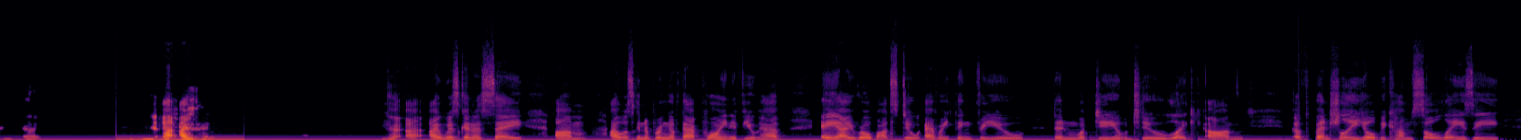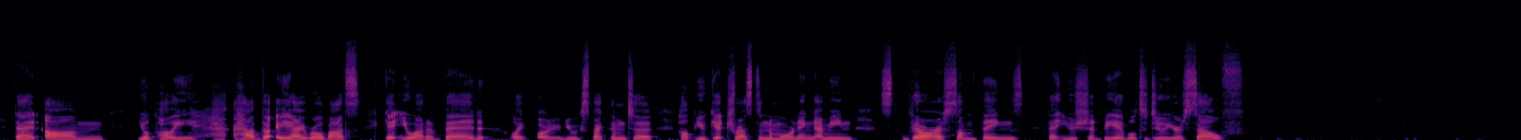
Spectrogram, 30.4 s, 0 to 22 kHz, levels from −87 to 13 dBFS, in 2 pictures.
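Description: Speech recording with several faults. Mains hum at 50 Hz runs from 0.0 to 14.03 s, a steady low tone nearly as loud as the speech, typical of a ground loop or nearby transformer. From 1.16 to 2.44 s a sudden gain jump raises speech and background together by 12 dB, likely a digital gain change applied without a ramp. Between 10.45 and 11.44 s repeated stalls (stutter) break the flow with six held gaps, the longest 40 ms, totalling 104 ms, as late packets repeatedly emptied the jitter buffer. Short stalls from late packets follow at 11.92 s, held 57 ms, and at 13.07 s, held 86 ms, with the sound stretched until playback resumed. From 15.71 to 17.09 s a jitter buffer speed-up plays the speech at 109% speed with unchanged pitch, trimming around 150 ms to reduce excess buffered delay.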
